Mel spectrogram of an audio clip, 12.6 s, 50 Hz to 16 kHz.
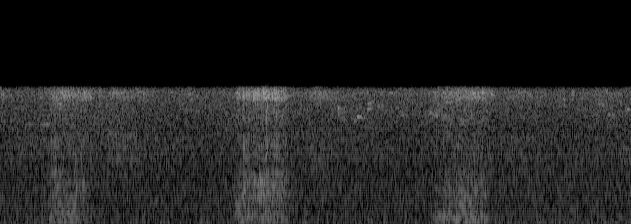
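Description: Three low, rumbling snores about four seconds apart, roughly 15 breaths a minute, over steady background hiss: ordinary snoring during sleep.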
